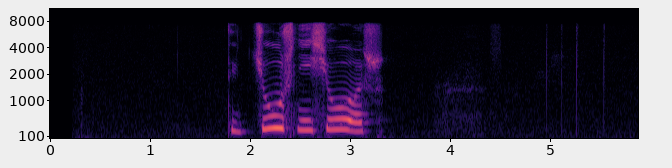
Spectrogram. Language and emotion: Russian, angry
